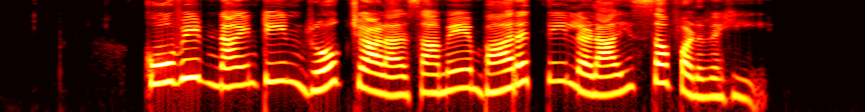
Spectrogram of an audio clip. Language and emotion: Gujarati, neutral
